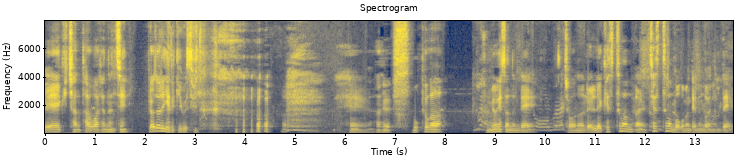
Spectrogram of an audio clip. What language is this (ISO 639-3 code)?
kor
